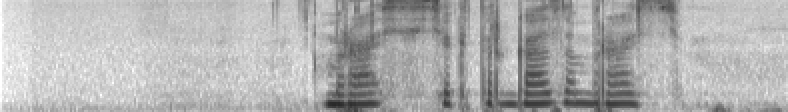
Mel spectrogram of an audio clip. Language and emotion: Russian, neutral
